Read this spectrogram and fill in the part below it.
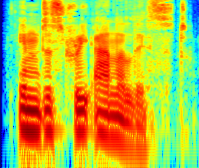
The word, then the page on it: industry analyst: British English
